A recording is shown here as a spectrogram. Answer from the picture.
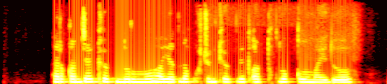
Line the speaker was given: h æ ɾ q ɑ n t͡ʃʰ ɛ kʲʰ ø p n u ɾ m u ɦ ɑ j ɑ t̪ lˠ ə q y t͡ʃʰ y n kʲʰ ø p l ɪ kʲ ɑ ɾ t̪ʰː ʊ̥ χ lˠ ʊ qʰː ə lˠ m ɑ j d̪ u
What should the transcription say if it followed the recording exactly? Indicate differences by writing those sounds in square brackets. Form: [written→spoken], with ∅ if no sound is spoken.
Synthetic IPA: h æ ɾ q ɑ n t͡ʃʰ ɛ kʲʰ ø p n u ɾ m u ɦ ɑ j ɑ t̪ lˠ ə q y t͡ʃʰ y n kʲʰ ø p l ɪ kʲ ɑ ɾ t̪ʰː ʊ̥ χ lˠ ʊ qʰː ə lˠ m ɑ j d̪ u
